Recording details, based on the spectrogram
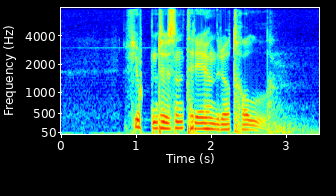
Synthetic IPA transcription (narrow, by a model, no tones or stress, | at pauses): fjʊʈɳ̩t̪ʰʉːsn̩t̪ʰɾeːhʉnd̪ɾəoːt̪ʰɔl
